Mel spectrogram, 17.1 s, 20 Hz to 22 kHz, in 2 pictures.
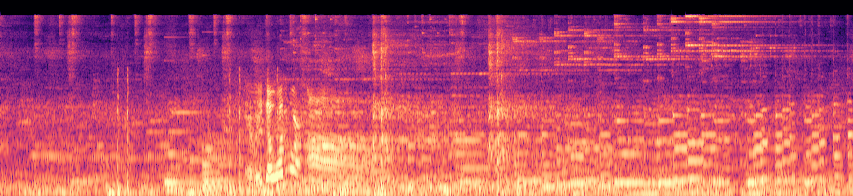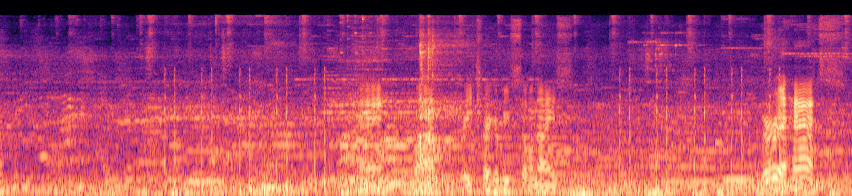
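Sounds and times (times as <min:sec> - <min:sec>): slot machine bonus music: 0:01.6 - 0:08.9.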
